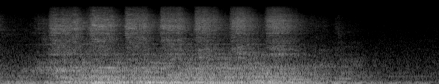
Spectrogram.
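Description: Lift doors slide open with a rattling rumble.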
